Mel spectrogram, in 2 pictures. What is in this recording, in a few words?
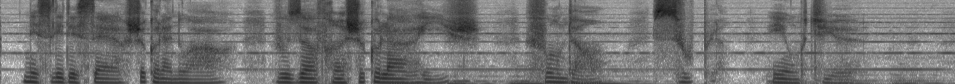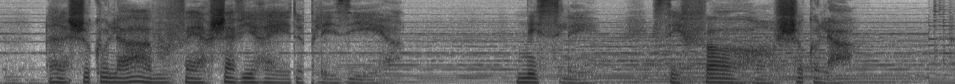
French Commercial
